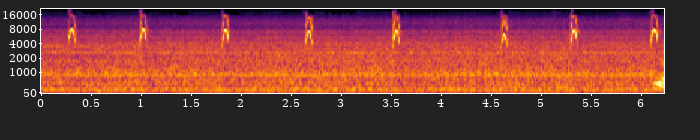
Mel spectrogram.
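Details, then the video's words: Conure chick aged two days during hand-feeding: eight tiny, high, clipped peeps spaced under a second apart, quiet hum underneath and a faint low sound at the very end. "2 day old hand feeding conour parrot"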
